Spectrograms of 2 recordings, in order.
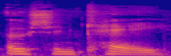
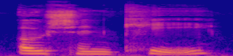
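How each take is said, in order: First: The last word rhymes with 'day'. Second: The last word rhymes with 'see'. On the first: The speaker calls it wrong. "or you may pronounce it Ocean Cay" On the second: The speaker calls it right. "the real pronunciation of C A Y is Key"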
